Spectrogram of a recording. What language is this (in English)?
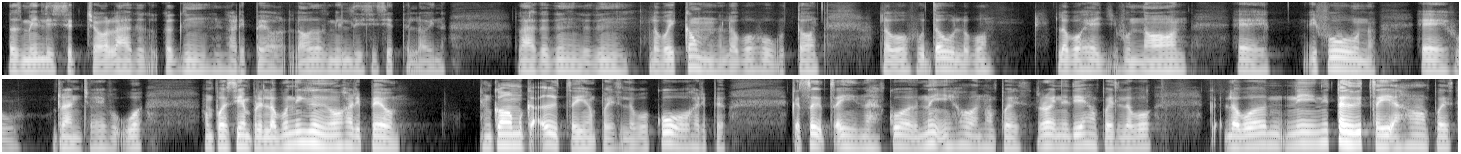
Quiotepec Chinantec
